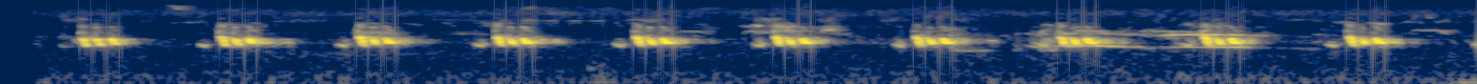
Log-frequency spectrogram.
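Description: A barbet repeats a low, hollow, slightly rolling note about every three-quarters of a second, ten times in a steady series, with nothing else heard.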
